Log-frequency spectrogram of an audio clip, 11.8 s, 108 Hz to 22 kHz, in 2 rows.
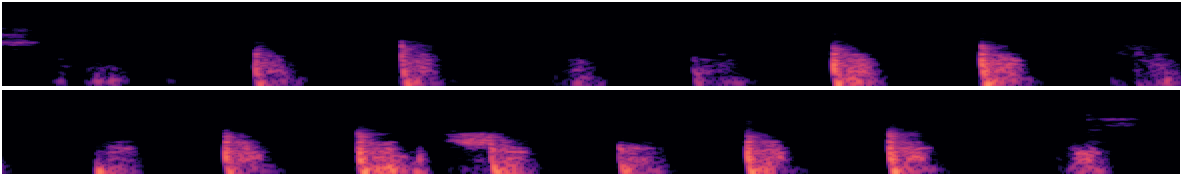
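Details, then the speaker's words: Regular low thudding heart sounds at about 90 a minute with an obvious, harsh, drum-beating systolic murmur of pulmonary stenosis. "okay so look at this it's like a drum beating sound [Music] you see the so this type of murmur you have to take care of it okay sorry okay so this is the uh systolic murmur this is like a drum beating and it is very uh uh obvious murmur"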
